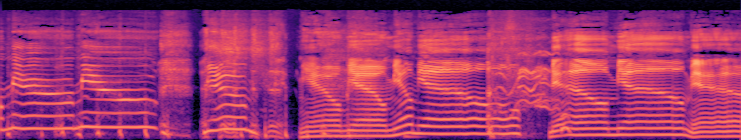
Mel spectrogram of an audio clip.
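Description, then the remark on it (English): A voice sings a melody as a string of drawn-out, cat-like meows, imitating a cat, with held pitches and stepwise changes. Loud and continuous for several seconds. “Meow, meow, meow. And then the cat, then you've got like a little kitten”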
